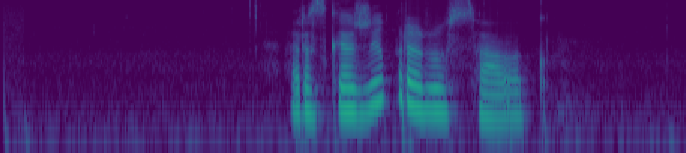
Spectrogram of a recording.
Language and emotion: Russian, neutral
